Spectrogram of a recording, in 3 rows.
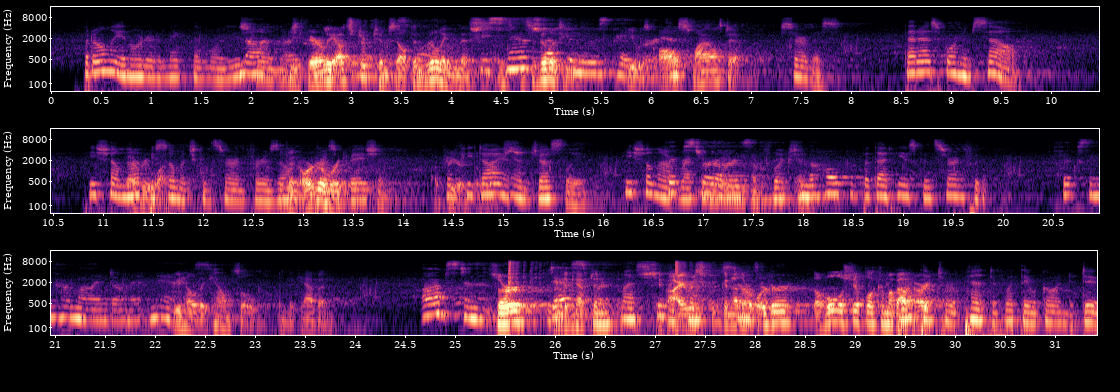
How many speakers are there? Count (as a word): three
